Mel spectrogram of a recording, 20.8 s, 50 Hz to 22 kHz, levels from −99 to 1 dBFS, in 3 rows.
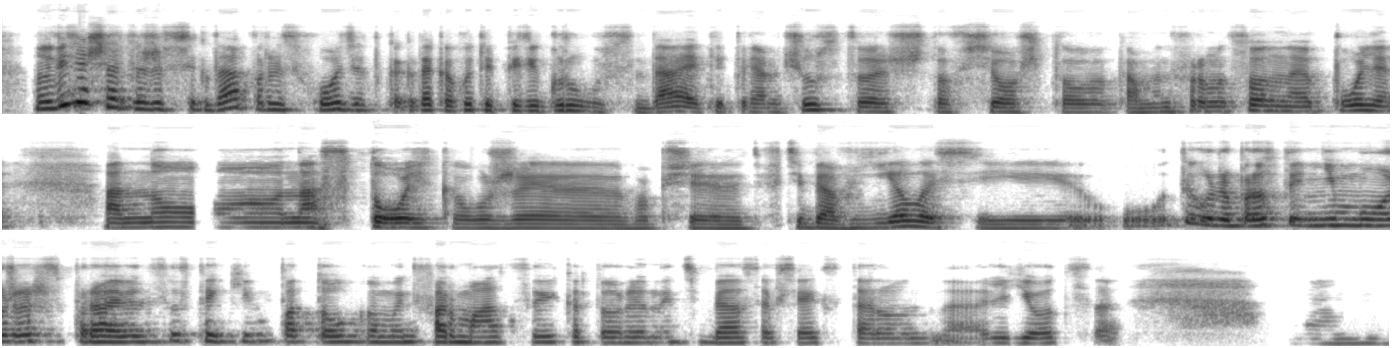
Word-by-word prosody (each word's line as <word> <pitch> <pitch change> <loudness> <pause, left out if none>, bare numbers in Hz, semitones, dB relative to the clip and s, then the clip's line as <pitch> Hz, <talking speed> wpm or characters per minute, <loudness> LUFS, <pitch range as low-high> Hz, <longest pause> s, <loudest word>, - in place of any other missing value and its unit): Ну, 245 +1 +6
видишь, 440 -3 +10
это 280 -6 +5
же 230 0 +3
всегда 220 +5 +1
происходит, 210 -4 0
когда 200 - +1
какой-то 195 +2 0
перегруз, 175 -4 -1
да, 145 +5 +2
и 150 - +2
ты - - -5
прям 140 -1 -6
чувствуешь, 195 -4 0
что 145 -1 -6
всё, 145 +2 -1
что 140 -1 -6
там 135 - -5
информационное 160 +3 -1
поле, 175 +1 0 0.4
оно 165 +2 0 0.4
настолько 155 -1 +3
уже 140 -1 -2
вообще 130 0 -5
в - - -19
ть - - -32
тебя 150 -2 +1
въелось. 160 +6 +1
И 130 0 -5
у 435 +1 -9
ты - - -4
уже 220 -3 +6
просто 220 +2 +4
не 220 +1 +1
можешь 220 0 +1
справиться 205 0 +1
с - - -16
таким 230 0 -4
потоком 205 -2 -3
информации, 200 -1 -1
которая 185 -2 -7
на 185 +2 -13
тебя 185 -2 -3
со 180 0 -9
всех 175 -1 -7
сторон, 165 0 -10
а, - - -14
льется. 175 - -7 0.9
Ам, 155 0 -20
180 Hz, 140 wpm, -23 LUFS, 150-205 Hz, 0.9 s, видишь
